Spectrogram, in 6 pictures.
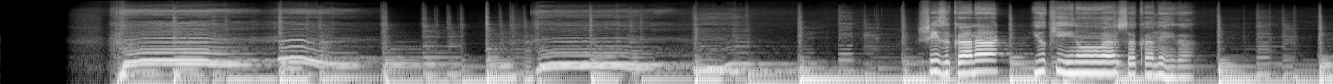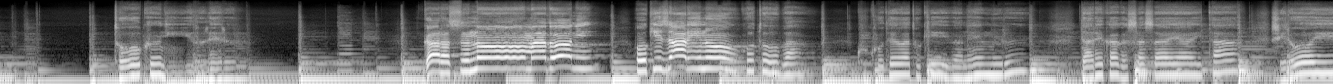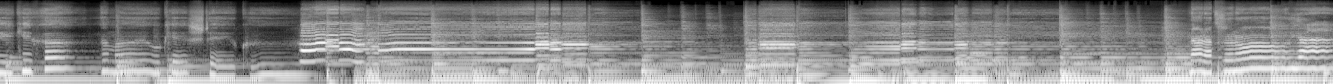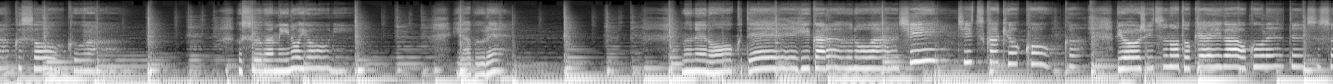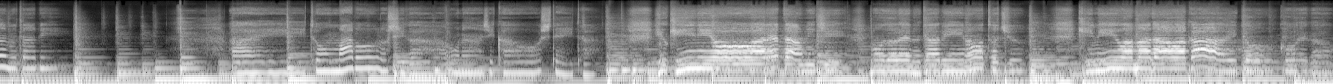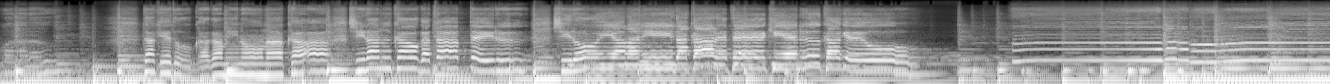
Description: オリジナル曲♪
この歌詞は、雪に閉ざされた療養地を舞台に、人の愛や記憶、虚飾と真実の境界を探る物語をフォーク調で表現しています。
